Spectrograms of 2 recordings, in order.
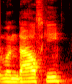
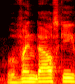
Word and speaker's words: Lewandowski: a soccer player named Robert Lewandowski Levin dusky Levin Dow ski Robert Lewandowski I believe is how you pronounce it correctly and his his cards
